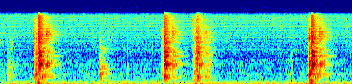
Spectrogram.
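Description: Keyboard keys being pressed to enter notes: about five separate short clicks, spaced irregularly, over a faint steady low hum.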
